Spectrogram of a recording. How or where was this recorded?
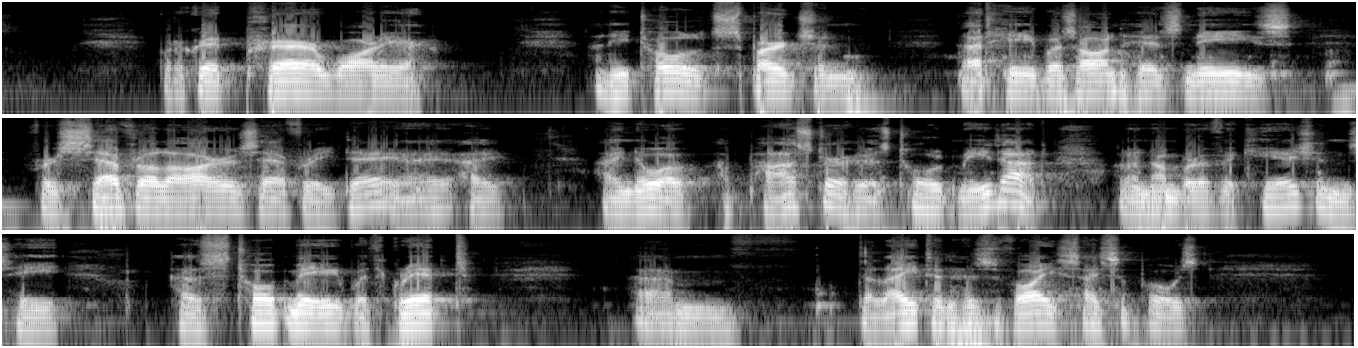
large echoing room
